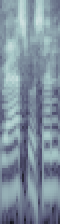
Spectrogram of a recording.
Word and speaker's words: Rasmussen: And did I say Rasmussen? Is it Rasmussen? Rasmussen? How do you pronounce it? Rasmussen it is. Good Danish name.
